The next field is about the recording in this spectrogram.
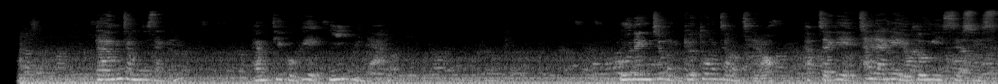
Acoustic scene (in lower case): bus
